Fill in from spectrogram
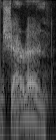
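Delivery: a light mock Australian call; playful Australian drawl, slow; Australian accent. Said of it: "like, the Australian one".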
